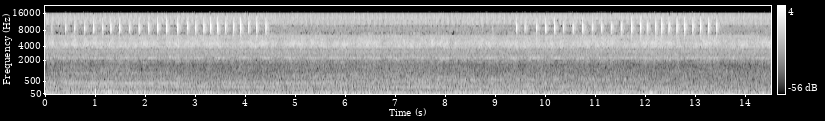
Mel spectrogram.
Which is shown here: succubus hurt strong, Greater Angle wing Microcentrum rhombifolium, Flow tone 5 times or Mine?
Greater Angle wing Microcentrum rhombifolium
